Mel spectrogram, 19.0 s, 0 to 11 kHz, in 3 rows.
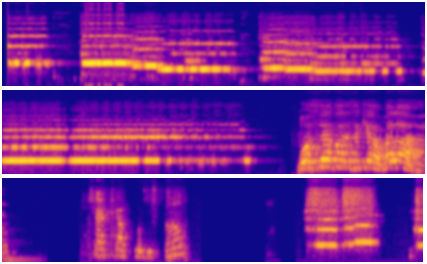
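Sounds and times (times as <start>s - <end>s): flute playing descending notes: 0.1s - 10.1s, 17.2s - 19.0s.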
